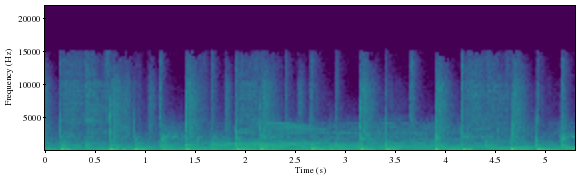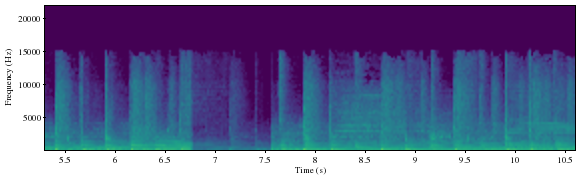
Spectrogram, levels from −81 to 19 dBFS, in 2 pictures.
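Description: From 6.77 to 7.57 s the sound suddenly drops by about 21 dB, as if its centre has been scooped away, leaving a faint remnant before full level returns. The likely cause is one channel inverted: with one stereo side flipped in polarity, whatever the two channels share cancels when they are combined to mono, so only the small difference between them survives during those 0.8 seconds.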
